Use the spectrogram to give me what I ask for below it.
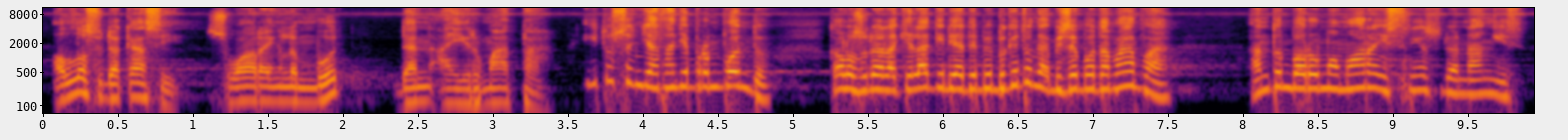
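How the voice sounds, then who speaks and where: A man's voice: high-pitched, quick pace. Man preaching with a long hall echo. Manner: lively, joking, asks rhetorical questions, colloquial slang. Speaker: Islamic preacher. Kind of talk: casual Islamic lecture.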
